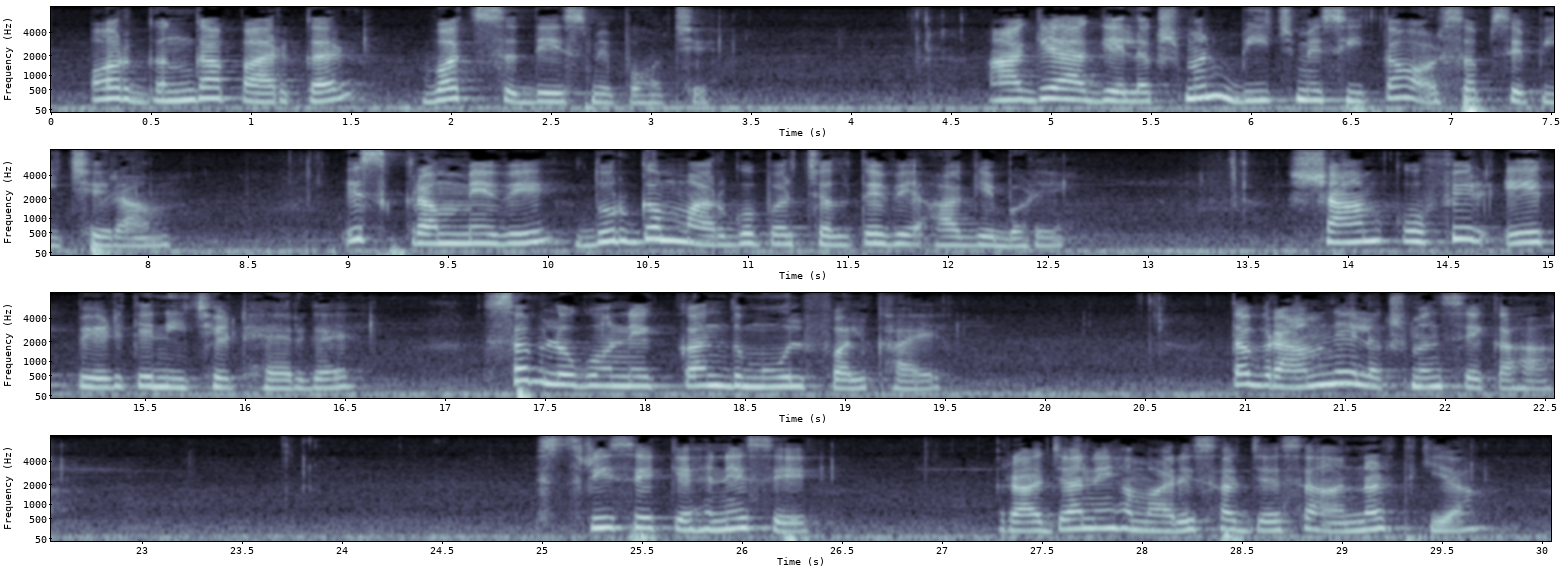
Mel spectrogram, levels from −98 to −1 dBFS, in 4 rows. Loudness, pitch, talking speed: -22 LUFS, 215 Hz, 120 wpm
